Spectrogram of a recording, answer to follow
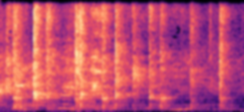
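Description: Small audience clapping in scattered claps, with people talking, as the applause thins and fades down.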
